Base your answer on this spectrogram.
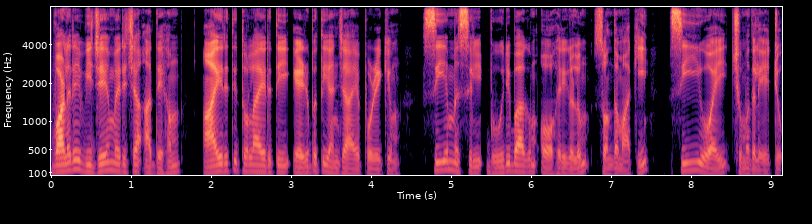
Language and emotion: Malayalam, neutral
